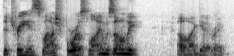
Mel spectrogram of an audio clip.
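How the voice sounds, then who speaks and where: Low-pitched man reading a story aloud. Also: very animated, moderate pace, fairly bright tone. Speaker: narrator reading listener emails. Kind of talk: informal read-aloud of a first-person story.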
